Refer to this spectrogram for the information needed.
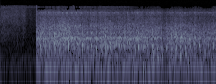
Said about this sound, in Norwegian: I valgkampens sluttfase så bruker de helikopter for å tiltrekke seg oppmerksomhet fra befolkningen bilistene som stanger i kø. I morgenrushet denne uka fløy de over Nord-Jæren med spørsmålet 'Er du lei kø?' på et eh, flagrende banner.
